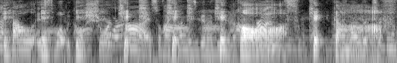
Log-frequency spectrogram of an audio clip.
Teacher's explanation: that vowel is what we call short I. So my tongue is going to be in the front and my lips are going to be relaxed. I look how small my jaw is.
